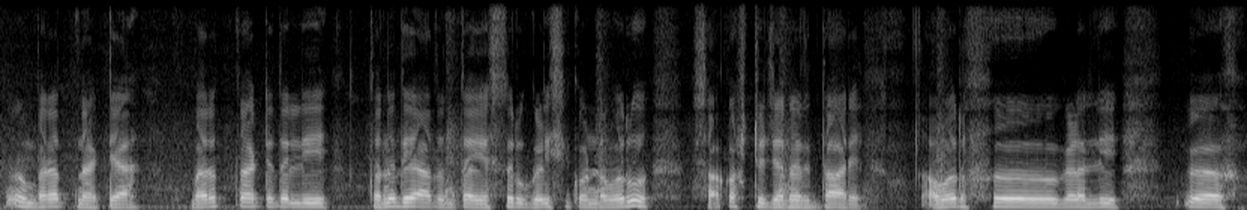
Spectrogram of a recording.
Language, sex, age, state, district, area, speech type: Kannada, male, 45-60, Karnataka, Koppal, rural, spontaneous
